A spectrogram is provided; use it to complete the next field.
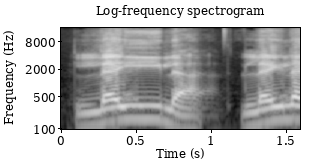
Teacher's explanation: یا لین ہے، یا سے پہلے اگر زیر ہو تو یا مدہ ہوتی ہے، لیکن یہاں یا سے پہلے زبر آ گئی تو یہ یا لین کہلائے گی۔ نرمی سے پڑھنا ہے، مجھول نہیں پڑھنا، لوگ پڑھتے ہیں لیلۃ القدر، لیلہ نہیں ہے بلکہ لیلہ، لیلۃ القدر۔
